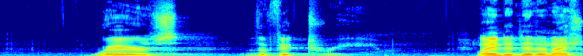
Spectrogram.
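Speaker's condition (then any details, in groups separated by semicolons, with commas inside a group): No condition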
